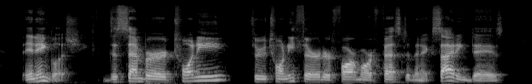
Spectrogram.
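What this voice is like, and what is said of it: Usual voice. Nothing is said of it.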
